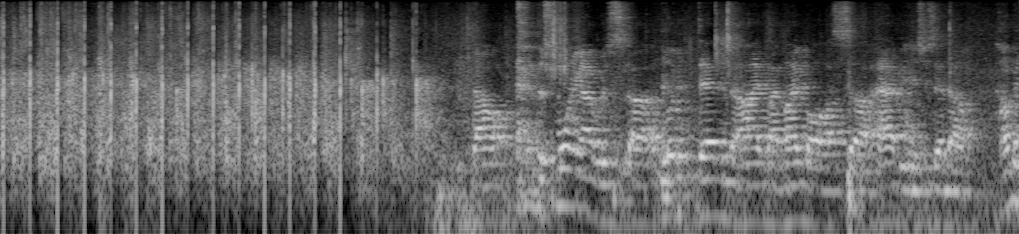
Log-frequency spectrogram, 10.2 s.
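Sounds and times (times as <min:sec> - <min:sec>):
audience applause: 0:00.0 - 0:04.4
speech: 0:04.8 - 0:10.1.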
